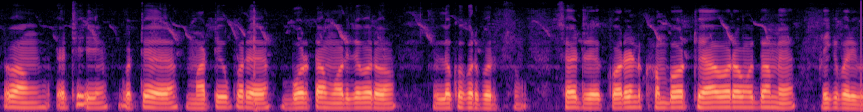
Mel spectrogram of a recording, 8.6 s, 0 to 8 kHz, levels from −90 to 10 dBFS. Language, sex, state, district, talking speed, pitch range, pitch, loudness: Odia, male, Odisha, Malkangiri, 155 wpm, 125-140 Hz, 135 Hz, -14 LUFS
